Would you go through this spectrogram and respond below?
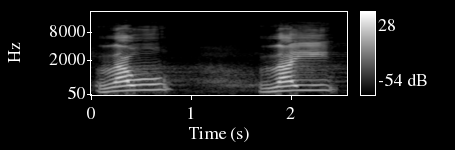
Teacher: تو ذال کا مخرج جو میں نے ابھی عرض کیا کہ سرا زبان، اوپر کے سامنے والے 2 دانتوں کے اندرونی کنارے، اور نرمی کے ساتھ ادا کریں گے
